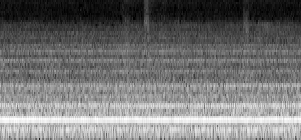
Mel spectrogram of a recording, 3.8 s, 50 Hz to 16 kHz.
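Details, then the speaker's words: Rebuilt Bridgeport milling machine, rebuilt head in high range, spindle from 1800 up to 2,500 RPM: steady, clean whine holding one pitch at full speed, no grinding or knocking; normal spindle running at top speed. "They really can be quite challenging at times to get right. 1800 RPM, all the way up to 2,500."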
